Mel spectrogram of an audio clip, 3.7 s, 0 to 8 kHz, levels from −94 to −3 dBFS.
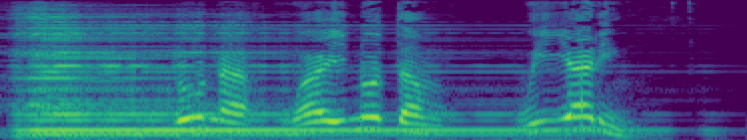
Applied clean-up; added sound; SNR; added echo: neural mask model RNNoise.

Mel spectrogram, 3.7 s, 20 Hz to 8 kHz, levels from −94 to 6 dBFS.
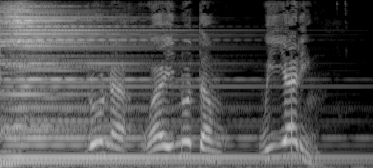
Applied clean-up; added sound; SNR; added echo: none; Percussion; -4 dB; none.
